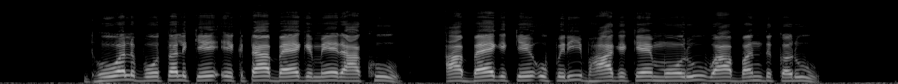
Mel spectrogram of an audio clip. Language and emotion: Maithili, neutral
